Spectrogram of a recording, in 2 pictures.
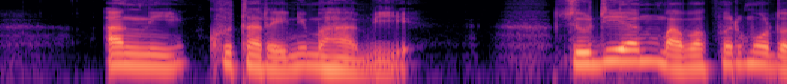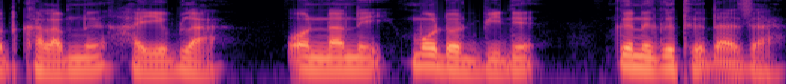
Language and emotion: Bodo, sad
